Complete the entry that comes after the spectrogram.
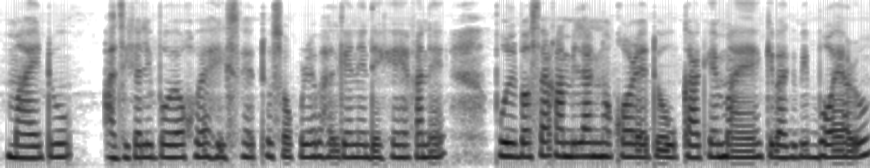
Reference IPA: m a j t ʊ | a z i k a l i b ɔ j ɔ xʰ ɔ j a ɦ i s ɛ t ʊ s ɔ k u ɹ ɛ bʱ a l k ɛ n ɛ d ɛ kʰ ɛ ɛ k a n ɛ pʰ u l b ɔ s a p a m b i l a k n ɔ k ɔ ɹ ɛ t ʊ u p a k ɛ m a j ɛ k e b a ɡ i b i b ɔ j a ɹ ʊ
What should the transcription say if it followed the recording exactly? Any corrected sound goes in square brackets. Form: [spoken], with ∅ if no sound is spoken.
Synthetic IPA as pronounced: m a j t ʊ | a z i k a l i b ɔ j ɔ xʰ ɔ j a ɦ i s ɛ t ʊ s ɔ k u ɹ ɛ bʱ a l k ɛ n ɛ d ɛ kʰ ɛ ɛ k a n ɛ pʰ u l b ɔ s a [k] a m b i l a k n ɔ k ɔ ɹ ɛ t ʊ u [k] a k ɛ m a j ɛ k [i] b a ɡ i b i b ɔ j a ɹ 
